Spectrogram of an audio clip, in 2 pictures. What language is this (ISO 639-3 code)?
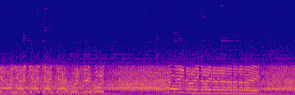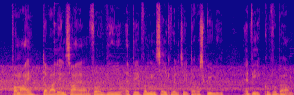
dan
